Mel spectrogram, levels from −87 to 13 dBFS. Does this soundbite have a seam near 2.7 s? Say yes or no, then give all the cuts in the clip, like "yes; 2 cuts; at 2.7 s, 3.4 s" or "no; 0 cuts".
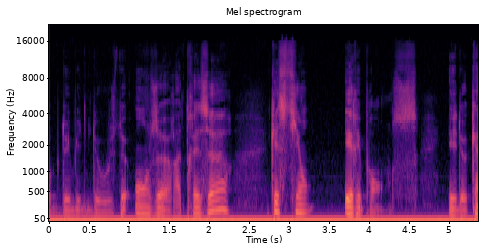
yes; 1 cut; at 2.7 s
